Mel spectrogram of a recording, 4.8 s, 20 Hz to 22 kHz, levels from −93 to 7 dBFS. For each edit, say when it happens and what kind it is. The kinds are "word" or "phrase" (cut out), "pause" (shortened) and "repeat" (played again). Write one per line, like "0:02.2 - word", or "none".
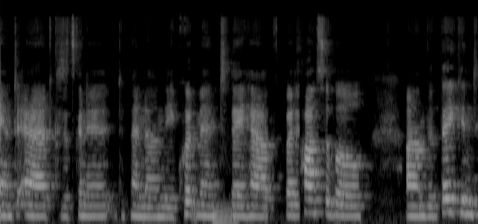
0:03.0 - word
